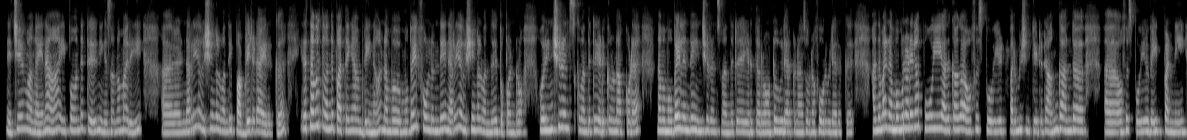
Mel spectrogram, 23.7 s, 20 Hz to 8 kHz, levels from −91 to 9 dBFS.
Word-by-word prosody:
நிச்சயமாங்க. 245 +1 0
ஏன்னா, 250 +4 +2 0.3
இப்போ 230 +3 -5
வந்துட்டு 255 0 -3 0.2
நீங்க 215 -3 -2
சொன்ன 220 +1 -4
மாரி 220 -5 -1 0.8
அ - - -1 0.3
நெறைய 265 +9 -2
விஷயங்கள் 270 +1 +1
வந்து 220 +2 -2
இப்ப 225 -2 -1
அப்டேட்டடா 220 +3 0
இருக்கு. 190 +1 -3 0.4
இத 275 +1 +2
தவிர்த்து 330 0 +2
வந்து 275 +1 +1
பாத்தீங்க 240 0 0
அப்படீன்னா, 205 -2 +1 0.2
நம்ப 225 -1 +1 0.2
மொபைல் 290 +9 0
ஃபோன்லருந்தே 250 -3 +1
நெறைய 265 +8 -1
விஷயங்கள் 250 0 +2
வந்து 205 0 0
இப்ப 210 -2 -4
பண்றோம். 205 +1 -2 0.3
ஒரு 240 - +5
இன்சூரன்ஸ்க்கு 280 0 +2
வந்துட்டு 225 +2 -2
எடுக்கணும்னா 220 0 -1
கூட 215 -1 0 0.5
நம்ப 235 0 +4
மொபைல்லருந்தே 255 +1 +4
இன்சூரன்ஸ் 225 -1 -1
வந்துட்டு 200 +2 -2 0.2
எடுத்தர்றோம். 205 0 -1
2 - - +3
வீலருக்கு 210 -2 -1
நான் 200 0 -2
சொல்றேன், 205 -1 -3
4 215 -2 -1
வீலருக்கு. 205 0 -4 0.5
அந்த 240 +1 +4
மாரி 300 +1 +1
நம்ப 260 0 +7
முன்னாடியல்லாம் 295 +3 +2
போயி, 280 +1 +1
அதுக்காக 255 +1 0 0.2
ஆஃபீஸ் 255 +2 -5
போயி, 220 -1 0 0.3
பெர்மிஷன் 235 +1 0
கேட்டுட்டு, 220 0 -4
அங்க 250 +5 +1
அந்த 235 +1 +2 0.7
அ - - +2 0.3
ஆஃபீஸ் 245 +3 -3
போயி, 215 +1 -1 0.2
வெயிட் 220 +1 -1
பண்ணி, 210 -2 +1
230 Hz, 150 wpm, -25 LUFS, 215-255 Hz, 0.8 s, நம்ப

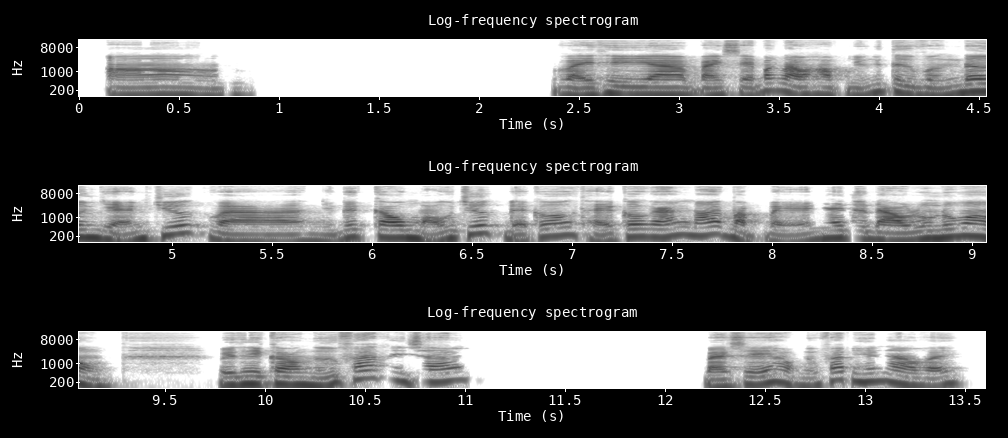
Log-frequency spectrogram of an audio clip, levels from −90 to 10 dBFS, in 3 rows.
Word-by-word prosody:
À. 125 -2 -2 1.7
Vậy 120 -2 +1
thì, 135 -3 0
à, 125 0 +6
bạn 125 -1 +1
sẽ 130 0 -3
bắt 190 - -3
đầu 130 -6 +4
học 125 -2 -3
những 120 +4 -6
cái 165 - -3
từ 155 -5 -2
vựng 125 +4 -3
đơn 175 -1 +4
giản 145 +2 +1
trước 250 - -3
và 115 -4 +2 0.3
những 115 0 -8 0.2
câu 175 -1 +6
mẫu 165 -1 +1
trước 255 +4 -3
để - - -3
có 200 +4 -2
thể 110 -1 -4
cố 185 +5 0
gắng 190 +4 +1
nói 220 +3 +2
bập - - +1
bẹ 110 +3 -4
ngay 165 +2 +2
từ 155 - -3
đầu 135 -2 +5
luôn, 165 +3 +2
đúng 185 +3 +2
hông? 170 -11 +2 0.5
Vậy 155 0 0
thì 170 0 +3
còn 160 -2 +3
ngữ 150 +5 -1
pháp 275 +3 0
thì 225 - -8
sao? 205 +2 0 1.3
Bạn 125 +1 +2
sẽ 160 +5 -1
học 190 -7 -2
ngữ 145 - -8
pháp 235 +8 -3
như 210 - 0
thế 215 - -1
nào 180 -8 0
vậy? 155 +6 -2
155 Hz, 225 wpm, -23 LUFS, 130-185 Hz, 1.7 s, à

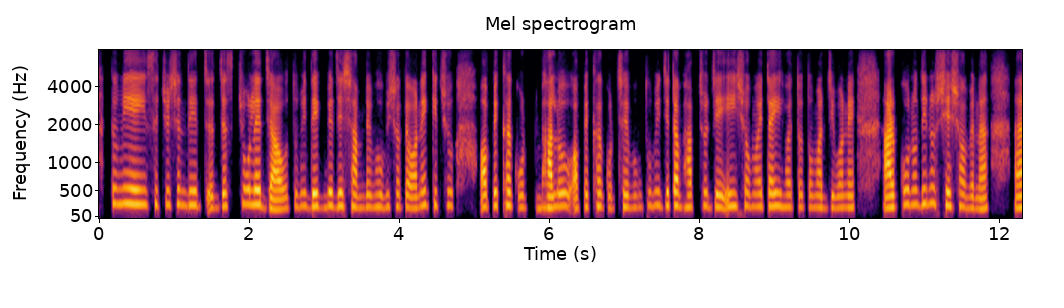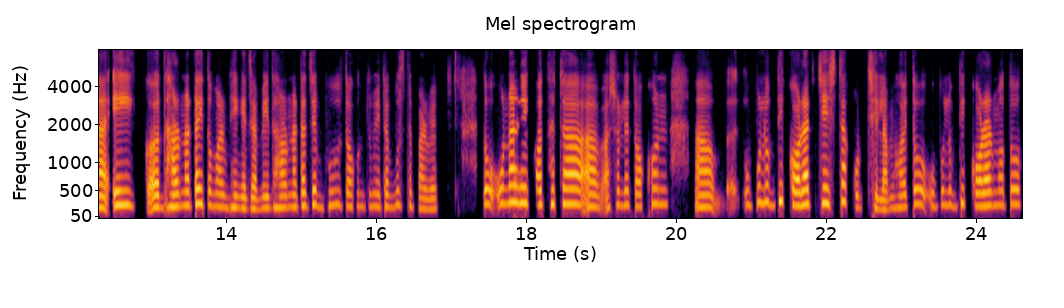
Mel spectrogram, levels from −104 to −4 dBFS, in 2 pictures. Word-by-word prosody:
"তুমি 275 0 -1
এই 260 - +4 0.2
সিচুয়েশন 255 +1 -5
দিয়ে 250 0 +2
জা - - -1
জাস্ট 225 0 -1
চলে 260 -1 +6
যাও। 170 -1 +7
তুমি 225 +1 -7
দেখবে 225 +1 +4
যে 230 - +5
সামনে 215 -1 -1
ভবিষ্যতে 215 0 -5
অনেক 240 +3 -2
কিছু 245 0 -8 0.5
অপেক্ষা 235 +2 +2
কর 205 0 -4 0.3
ভালো 205 +2 +6 0.2
অপেক্ষা 215 +2 -3
করছে 200 +1 -11
এবং 205 +1 -12
তুমি 235 +1 -8
যেটা 235 0 +5
ভাবছো 215 +3 -3
যে, 220 - +3 0.2
এই 230 - 0
সময়টাই 225 0 0
হয়তো 215 0 -6
তোমার 205 0 -4
জীবনে 205 0 -3 0.5
আর 200 - +11
কোনদিনও 260 +2 -2
শেষ 235 -2 +3
হবে 195 -2 -3
না। 180 - +2 0.5
আ - - +7 0.3
এই 250 - +6 0.3
ক - - -5 0.3
ধারণাটাই 240 +4 +4
তোমার 225 -2 -2
ভেঙে 200 -2 -1
যাবে। 185 0 -1
এই 195 - -4
ধারণাটা 215 +3 -1
যে 260 - +5
ভুল, 245 +2 -7
তখন 220 0 -6
তুমি 225 0 -10
এটা 220 - -4
বুঝতে 245 -1 -8
পারবে।" 180 -1 -4 0.6
তো - - +3 0.2
ওনার 295 +2 +5
এই 280 - 0
কথাটা 265 +1 +1 0.3
আ - - +4 0.2
আসলে 250 +4 -6
তখন 270 +5 -4 0.6
আব 210 -1 +2 0.2
এ - - -13 0.2
উপলব্ধি 295 +2 -1
করার 245 +2 +7
চেষ্টা 280 +3 +2
করছিলাম, 190 -4 -4
হয়তো 215 +5 -3 0.2
উপলব্ধি 250 +2 -7
করার 230 +1 +5
মতো 250 +1 -5
225 Hz, 165 wpm, -23 LUFS, 210-250 Hz, 0.6 s, আর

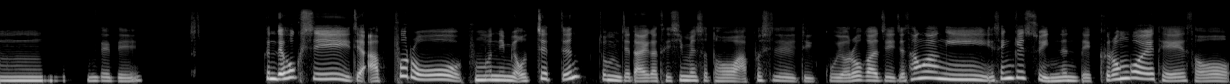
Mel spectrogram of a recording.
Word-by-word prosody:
음 175 0 +2 0.4
네네. 165 0 -6 1.2
근데 260 -3 +7
혹시 250 -6 +2
이제 170 - -1
앞으로 220 - +1
부모님이 200 -2 +3
어쨌든 240 - 0 0.2
좀 205 -5 0
이제 170 -1 -3
나이가 155 0 -2
드시면서 180 +2 -2
더 155 -3 -4
아프실 180 +7 -7
일도 155 -3 -6
있고 155 +2 -9
여러 180 +6 0
가지 175 -3 -1
이제 165 +1 -6
상황이 230 - +3
생길 290 +6 +2
수 235 -7 -9
있는데 165 -1 -1
그런 235 +8 +2
거에 270 -4 +3
대해서 160 -5 -4
180 Hz, 290 characters per minute, -23 LUFS, 165-235 Hz, 1.2 s, 근데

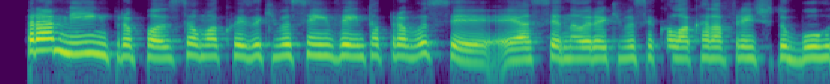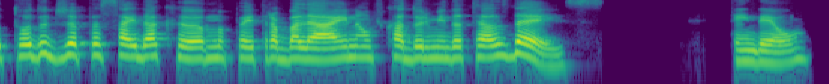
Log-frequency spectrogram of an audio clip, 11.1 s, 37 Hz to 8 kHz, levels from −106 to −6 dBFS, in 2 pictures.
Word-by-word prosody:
Pra 325 +1 +9
mim, 270 -4 +1
propósito 220 -2 -1
é - - +2
uma 220 0 -1
coisa 225 0 -2
que 220 -1 -13
você 235 +1 -1
inventa 230 0 0
pra 230 -1 -2
você, 225 - -2
é 175 - -1
a 185 - 0
cenoura 195 0 -2
que 195 0 -16
você 200 +1 -7
coloca 195 0 -2
na 195 0 -1
frente 195 -1 -6
do 210 - 0
burro 205 +3 -1
todo 230 +5 -1
dia 235 +4 +2
pra 240 0 -4
sair 230 -2 +1
da 225 +1 +3
cama, 200 -3 0
pra 195 +1 -3
ir - - -2
trabalhar 190 -2 +3
e - - -2
não 205 0 -4
ficar 210 0 -1
dormindo 200 0 -3
até 200 +2 -1
às 220 +3 +2
10. 125 - +3 1.1
Entendeu. 160 +1 -2
205 Hz, 205 wpm, -25 LUFS, 195-230 Hz, 1.1 s, Pra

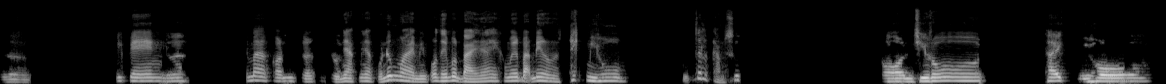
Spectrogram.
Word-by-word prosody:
Ừ, 115 -1 -10 0.9
BigBang, 160 -1 -2
đúng 150 +1 -5
hông? 155 0 -4 0.6
Thế 170 - -8
mà 185 -2 -2
còn, 155 -1 -3 0.2
kiểu 130 -2 -5 0.2
kiểu, 120 - -4
nhạc 145 +1 -2
nhạc 155 -1 -1
của 145 - -7
nước 195 - +3
ngoài 175 -7 +1
mình 130 0 -1
có 165 - 0
thấy 160 0 +1
một 180 0 +1
bài 130 -3 +2
hay, 150 +3 -2
không 160 +1 -6
biết 170 - +2
bạn 150 -3 -1
biết 175 - +2
hông? 155 -3 -1
Là 135 - -5
"Take 205 0 -6
me 175 -3 +2
home", 160 -1 -2 0.6
cũng - - -15
rất 275 - -4
là 250 - -9
cảm - - -12
xúc. 200 +1 -8 1.4
Country 140 +1 +4
roads, 170 +1 +3 0.6
take 165 0 +2
me 135 0 -1
home. 150 0 +5
155 Hz, 200 wpm, -22 LUFS, 145-170 Hz, 1.4 s, home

